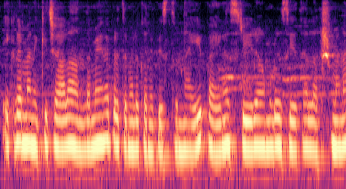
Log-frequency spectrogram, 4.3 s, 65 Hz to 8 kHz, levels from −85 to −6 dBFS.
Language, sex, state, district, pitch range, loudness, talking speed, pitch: Telugu, female, Andhra Pradesh, Visakhapatnam, 180-200 Hz, -13 LUFS, 150 wpm, 190 Hz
